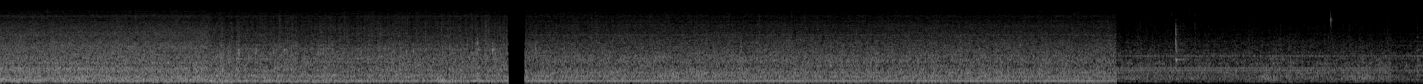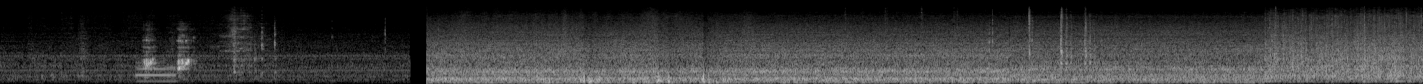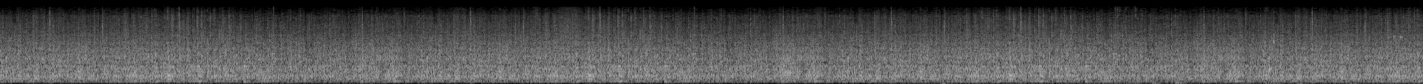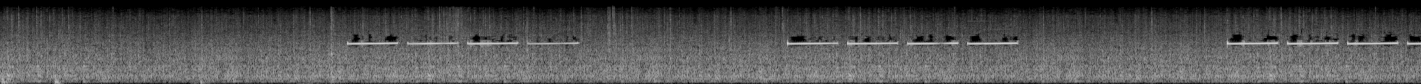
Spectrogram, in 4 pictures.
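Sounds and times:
alarm beeping: 15.6 - 16.2, 46.2 - 48.5, 50.6 - 52.9, 55.0 - 56.9
heavy rain on a car: 18.6 - 56.9.

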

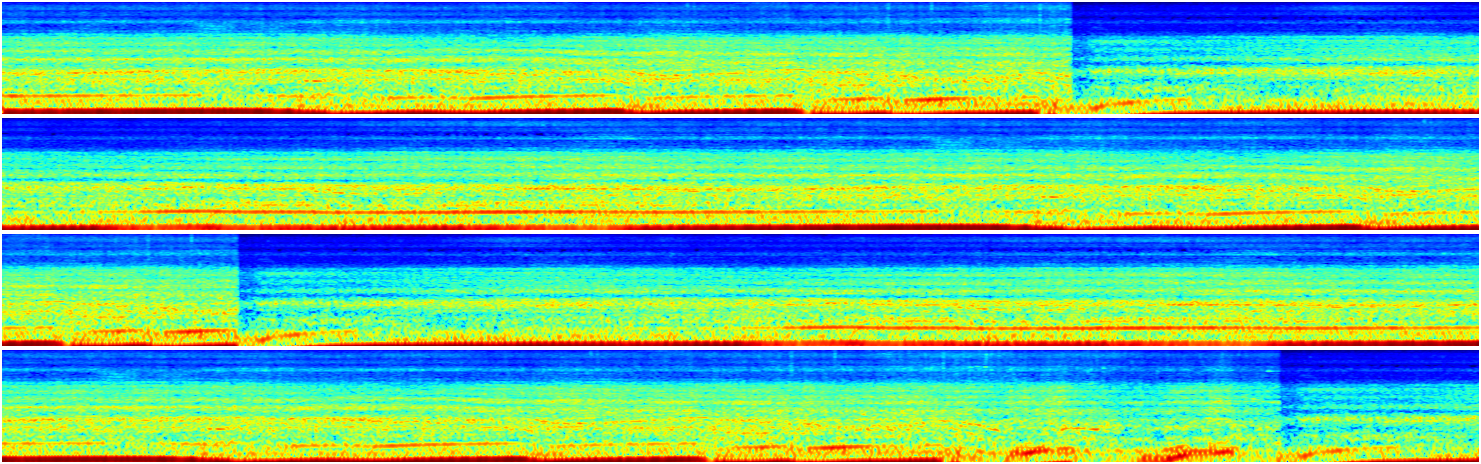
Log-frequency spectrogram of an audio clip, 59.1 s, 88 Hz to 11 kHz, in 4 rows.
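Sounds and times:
bulldozer diesel engine running: 0.0 - 59.0.

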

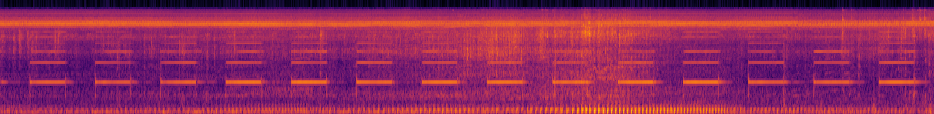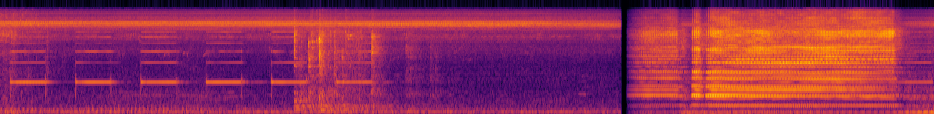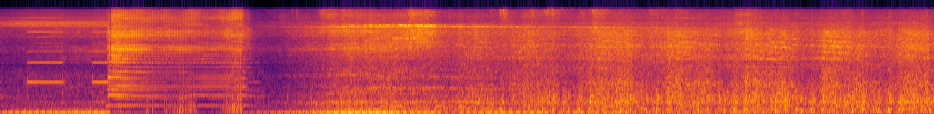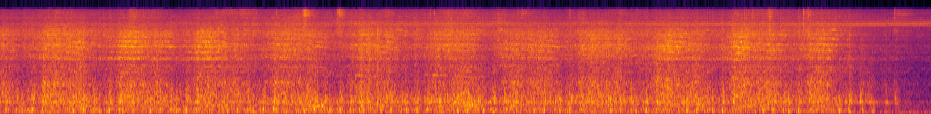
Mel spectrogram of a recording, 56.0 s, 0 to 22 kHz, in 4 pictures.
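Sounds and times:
train wheels clickety-clack: 0.0 - 14.9, 32.7 - 55.9
deep locomotive engine rumble: 0.0 - 55.9
locomotive horn blasts: 23.4 - 28.8, 29.4 - 32.2.

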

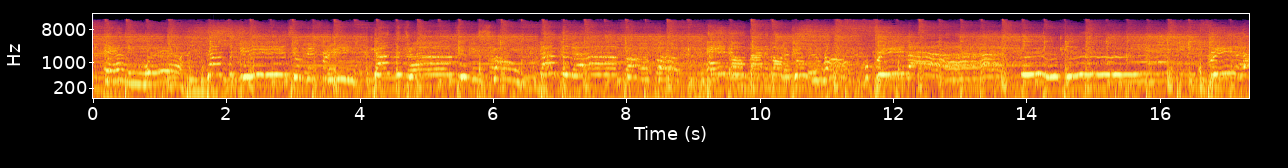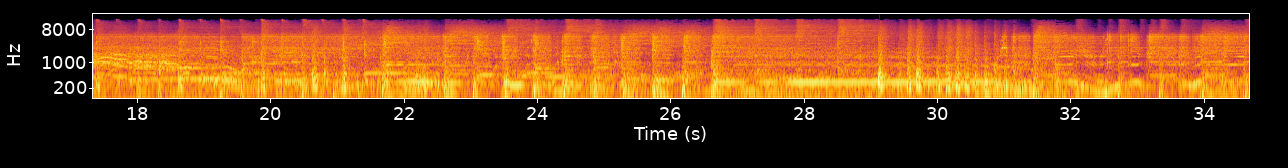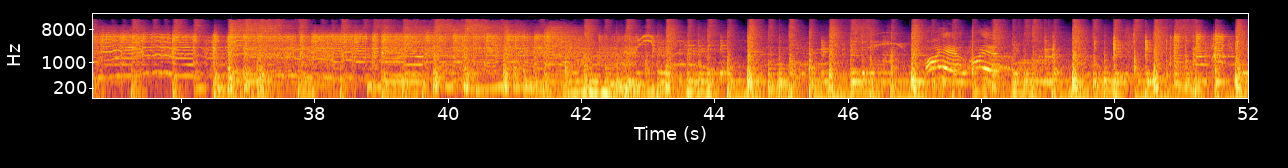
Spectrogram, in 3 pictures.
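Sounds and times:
person singing: 0.0 - 20.4, 46.6 - 48.9
live rock band playing: 0.0 - 52.0.

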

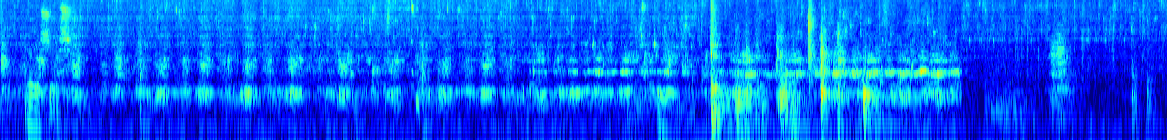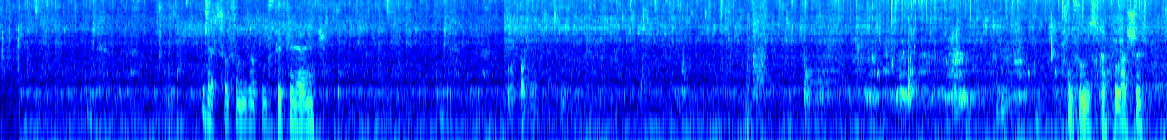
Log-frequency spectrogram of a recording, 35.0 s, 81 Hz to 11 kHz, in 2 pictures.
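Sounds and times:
ladle stirring sauce: 0.0 - 14.4, 27.7 - 35.0
hot sauce hissing and bubbling: 0.0 - 35.0
water pouring into a pot: 0.0 - 35.0.

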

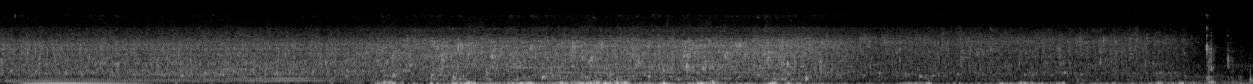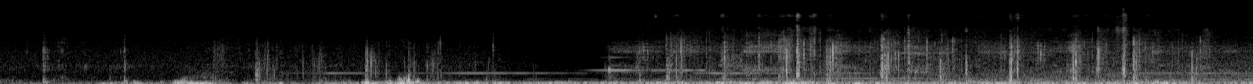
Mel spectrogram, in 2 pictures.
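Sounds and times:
waterfall splashing over rocks: 0.0 - 11.8
wind buffeting microphone: 3.7 - 8.2, 13.4 - 25.0.

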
